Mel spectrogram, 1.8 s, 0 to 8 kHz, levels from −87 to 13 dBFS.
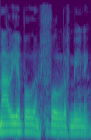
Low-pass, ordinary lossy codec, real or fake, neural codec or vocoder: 7.2 kHz; MP3, 32 kbps; real; none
